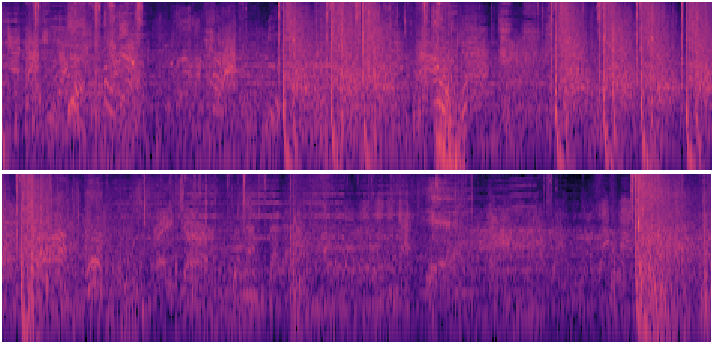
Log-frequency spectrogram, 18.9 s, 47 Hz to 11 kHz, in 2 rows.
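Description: Gunfire in the Alan Wake 2 video game cracks out in a series of loud, sharp shots spread irregularly across a tense scene, mixed with thuds and impacts while a person talks at times.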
